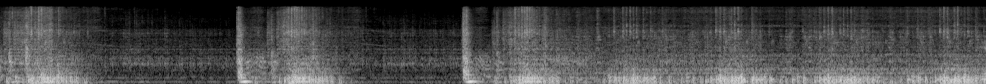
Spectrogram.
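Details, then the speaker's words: 1964 Holden EH ute with no fuel reaching the carburettor float bowl: after the bowl is filled by hand, a couple of short cranking tries fade out, then the engine catches and runs steadily. The fault is in the fuel supply, possibly a tank blockage. "I've confirmed there is no fuel getting into the float bowl. Um, so what I've done is filled up the float bowl. Give it a bit of hot sauce. I filled the float bowl with fuel and let's see if it'll run on that."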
